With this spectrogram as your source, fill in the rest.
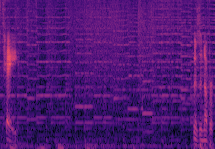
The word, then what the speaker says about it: Touhou: community much at all, I used to say Tui. In fact, I got some friends of mine, one friend of mine, into Touhou through Mrs. Izakaya, and they pronounced it like that. And I had to tell her it's Tay.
